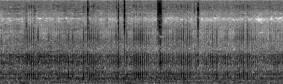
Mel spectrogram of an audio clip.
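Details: Open-mouthed kitten sleeping deeply and contentedly gives a steady rumbling snore, breath after breath, with a few faint clicks and rustles in the background.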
